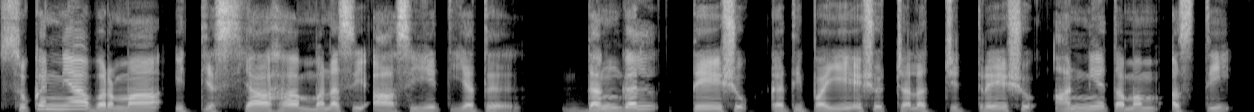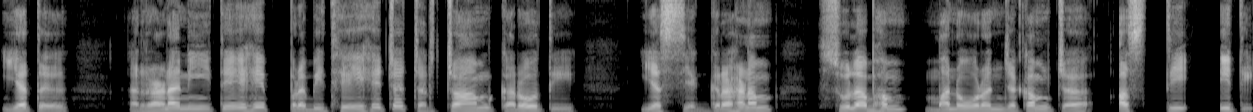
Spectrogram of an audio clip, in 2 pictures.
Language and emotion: Sanskrit, neutral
